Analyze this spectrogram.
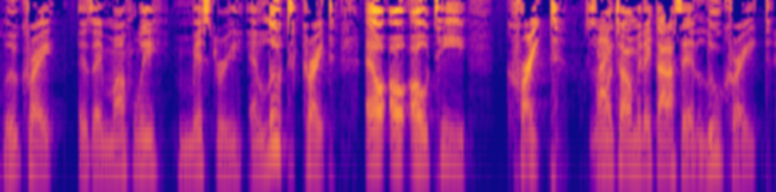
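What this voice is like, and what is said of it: Southern American accent. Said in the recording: “I got a southern accent”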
